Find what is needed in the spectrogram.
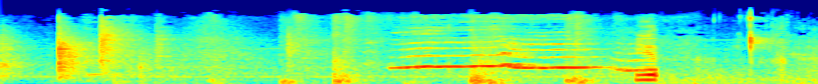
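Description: A dog whining: one high, steady whine about a second long, dipping slightly at the end. Before it come a few light clicks of a metal spoon against a plastic bowl.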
